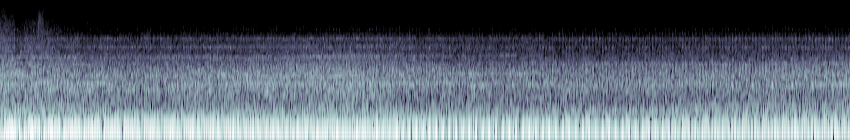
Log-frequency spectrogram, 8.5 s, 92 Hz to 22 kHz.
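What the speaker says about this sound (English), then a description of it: "So this 43 is powered by twin Cummins QSB 550 engines." Twin Cummins QSB 550 diesels, 6.7-liter straight sixes aboard a Mikelson 43 sportfishing yacht on San Diego Bay, idle with a loud, steady low rumble and throb that holds without change throughout, no talk over it.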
